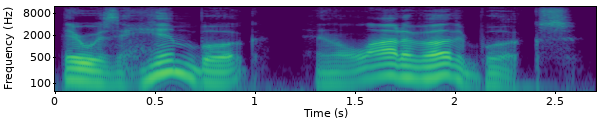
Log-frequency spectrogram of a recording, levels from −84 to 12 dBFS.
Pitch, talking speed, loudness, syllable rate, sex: 115 Hz, 245 wpm, -18 LUFS, 5.6 syllables/s, male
